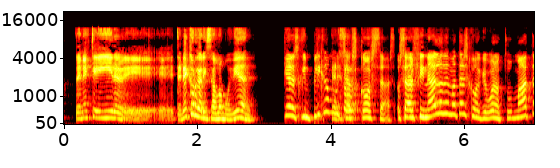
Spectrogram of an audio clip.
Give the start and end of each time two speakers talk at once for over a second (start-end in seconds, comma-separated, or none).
none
